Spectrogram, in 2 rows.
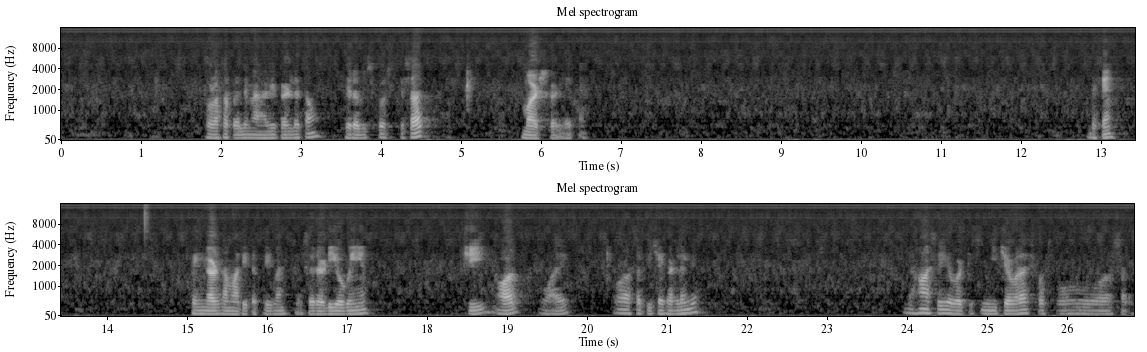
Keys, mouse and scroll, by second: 0.9 g, 3.9 shift+right click, 5.0 m, 6.1 scroll down 2, 6.5-8.4 middle drag, 8.4-8.7 scroll down 2, 8.7-12.8 middle drag, 12.8-13.1 scroll down 2, 13.1-14.9 middle drag, 14.9-16.0 drag, 16.0 right click, 16.4-18.5 middle drag, 18.5 g, 21.5-22.9 middle drag, 22.9 click, 23.9 right click, 24.3-25.7 middle drag, 25.7 g.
